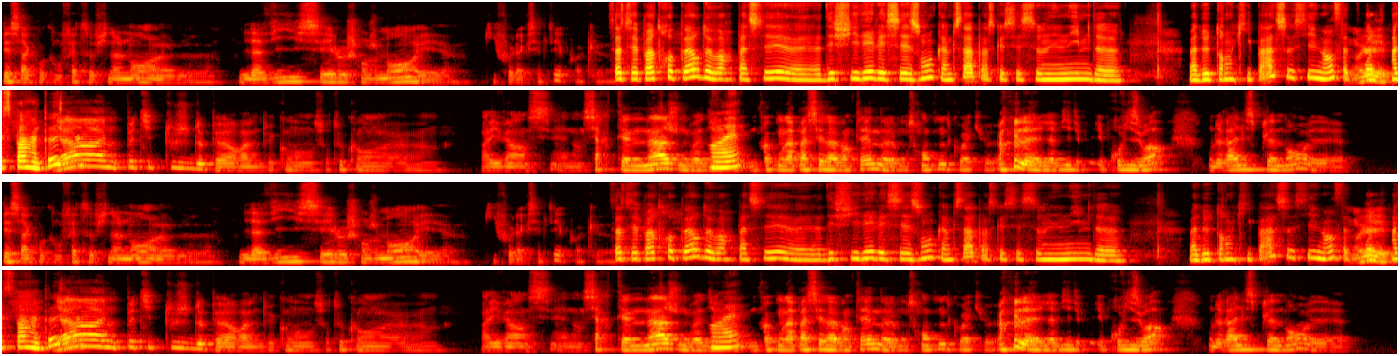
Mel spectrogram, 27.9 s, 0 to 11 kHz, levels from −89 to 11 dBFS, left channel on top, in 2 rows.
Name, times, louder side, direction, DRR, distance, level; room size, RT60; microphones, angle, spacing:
voice 1, 0.0-4.5 4.9-6.1 13.5-18.3 18.8-27.4, equal, 5° left, 0.8 m, -31 dB
voice 2, 6.1-11.2 11.5-14.5 21.0-21.3, left 5 dB, 85° left, 0.6 m, -22 dB
11.5 x 4.0 x 4.4 m
head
